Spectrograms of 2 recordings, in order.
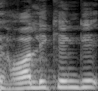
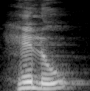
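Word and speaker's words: hello: देखिए नेक्स्ट देखते हैं ए से ह लिखेंगे ई से ए की मात्रा एक एल को साइलेंट करके एक एल को ल लिख देंगे ठीक है ओ से ओ की मात्रा लिखेंगे क्या हो जाएगा दोस्तों हेलो हेलो मीस क्या होता है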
